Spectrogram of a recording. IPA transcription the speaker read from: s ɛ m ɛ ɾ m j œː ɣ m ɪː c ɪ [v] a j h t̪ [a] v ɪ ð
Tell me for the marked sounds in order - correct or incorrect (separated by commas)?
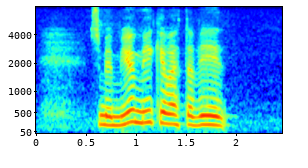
correct, correct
